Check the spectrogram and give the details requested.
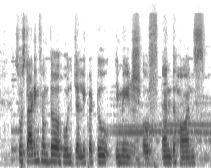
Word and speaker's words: Jallikattu: That is how it's pronounced? Yes, Jallikattu.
